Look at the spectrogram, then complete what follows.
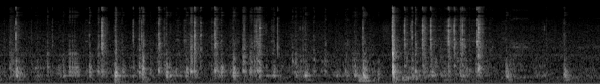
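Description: Irregular clicks and rattles of cable connectors and wiring being worked loose inside an oscilloscope chassis.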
